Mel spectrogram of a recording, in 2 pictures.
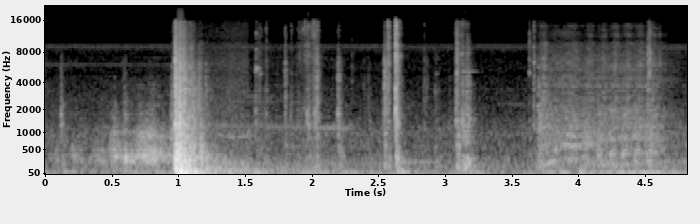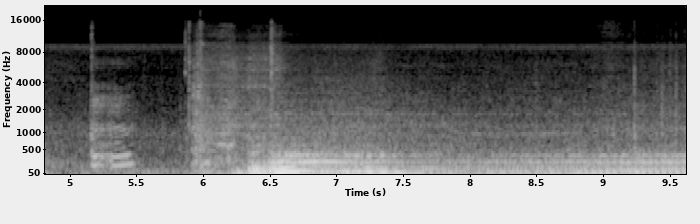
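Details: Car with exhaust taken off and dumping before the planned straight pipe: cranks, catches and settles into a loud, deep, raw idle rumble; open exhaust, no muffler.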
